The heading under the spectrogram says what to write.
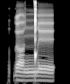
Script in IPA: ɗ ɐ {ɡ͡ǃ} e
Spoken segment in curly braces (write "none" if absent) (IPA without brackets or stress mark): ŋ͡ǃ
